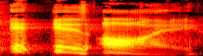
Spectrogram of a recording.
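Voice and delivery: booming, drawn-out billy goat shout; loud as the troll. A narrator's reading. Biggest goat answering the troll, very loud and slow. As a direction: shout it slowly at full volume. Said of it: "whose voice was as loud as the troll's".

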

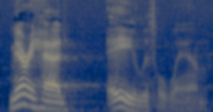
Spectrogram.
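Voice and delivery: "a" set apart and said as long "ay"; pause, then stress "a" as "ay". Shown as a demonstration. Teacher showing a singular lamb, stress on "a". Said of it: "Emphasize the third word".

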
